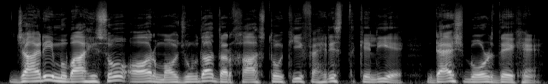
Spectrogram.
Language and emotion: Urdu, neutral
